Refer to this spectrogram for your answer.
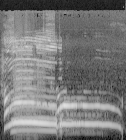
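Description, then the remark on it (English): A wolf howls in a long, loud, sustained cry that holds a steady pitch, breaks briefly, then carries on in a slightly lower tone before fading out, with no talking. “All right, we got our three howls here.”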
